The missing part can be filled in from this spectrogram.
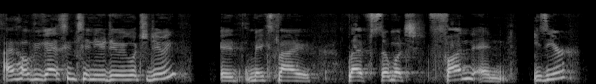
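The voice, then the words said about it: Sick, rough-sounding voice. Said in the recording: “I sound terrible. ... I have a terrible cold. ... well, not cold per se, cough.”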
